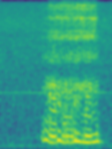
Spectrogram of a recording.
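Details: Chico, a sleeping dog, snoring: a single low, rumbling snore lasting under a second.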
